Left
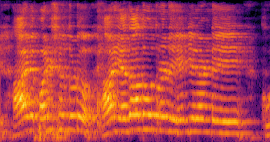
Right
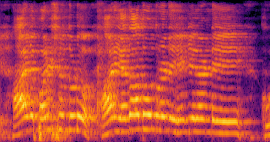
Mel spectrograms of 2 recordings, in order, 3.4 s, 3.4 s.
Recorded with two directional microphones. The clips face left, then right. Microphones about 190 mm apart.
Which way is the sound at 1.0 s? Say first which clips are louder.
Right 3 dB; 25° right (ahead or behind).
